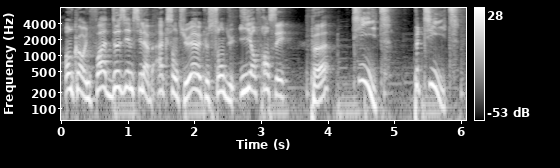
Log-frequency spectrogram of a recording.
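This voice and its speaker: A man from France hosting a short video lesson, explaining pronunciation clearly and methodically. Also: high-pitched, fairly quick, faint music behind. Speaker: English teacher and host.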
